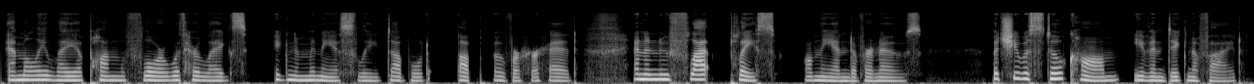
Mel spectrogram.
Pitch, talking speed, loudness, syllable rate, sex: 190 Hz, 155 wpm, -20 LUFS, 4.5 syllables/s, female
